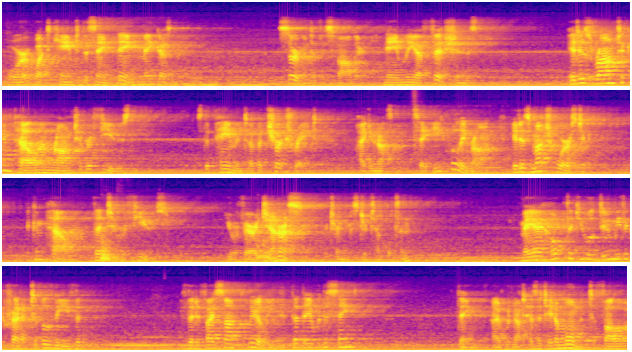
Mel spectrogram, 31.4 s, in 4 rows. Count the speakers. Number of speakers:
1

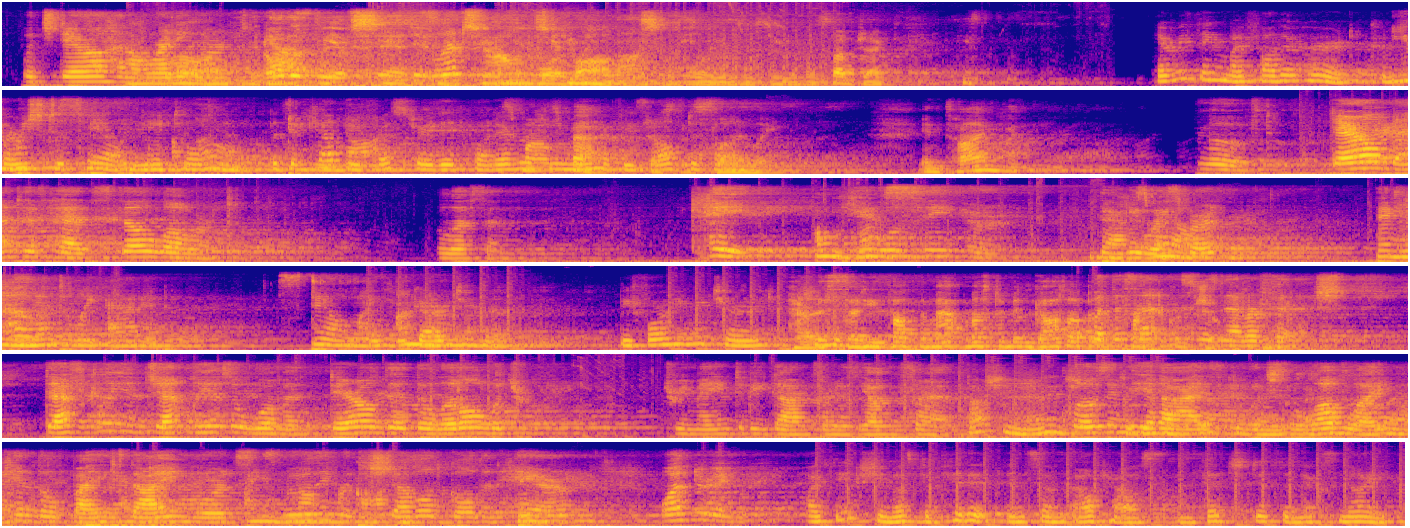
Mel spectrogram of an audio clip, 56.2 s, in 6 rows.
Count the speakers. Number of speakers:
6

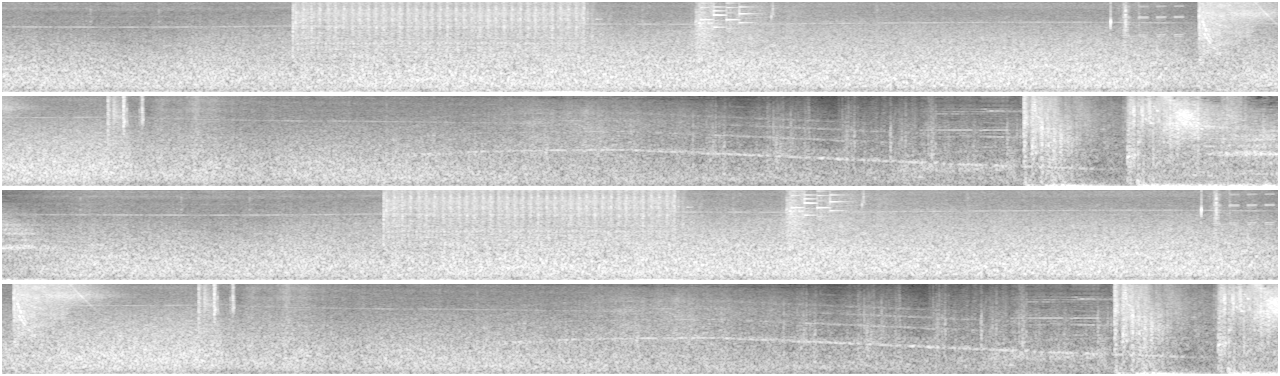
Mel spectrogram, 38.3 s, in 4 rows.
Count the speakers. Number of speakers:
0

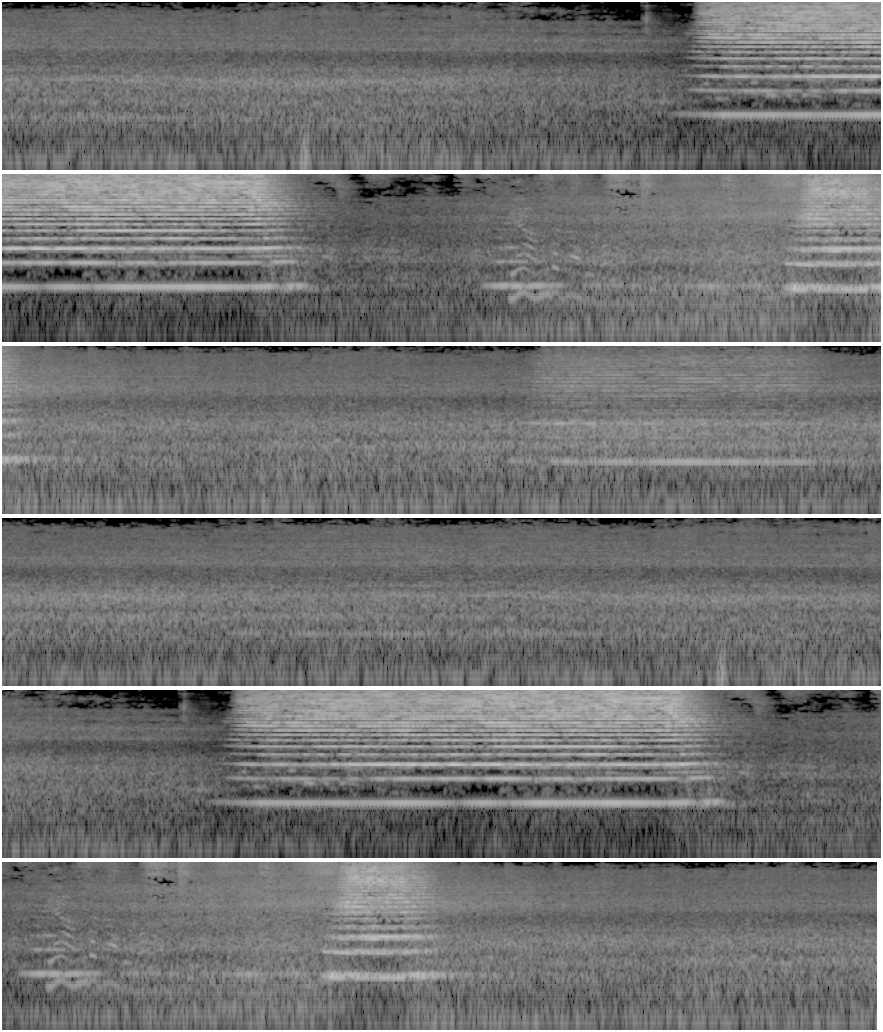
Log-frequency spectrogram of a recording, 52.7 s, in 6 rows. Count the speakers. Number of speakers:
0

